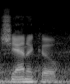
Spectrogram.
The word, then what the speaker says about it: Shaniko: Shaniko. Shaniko.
